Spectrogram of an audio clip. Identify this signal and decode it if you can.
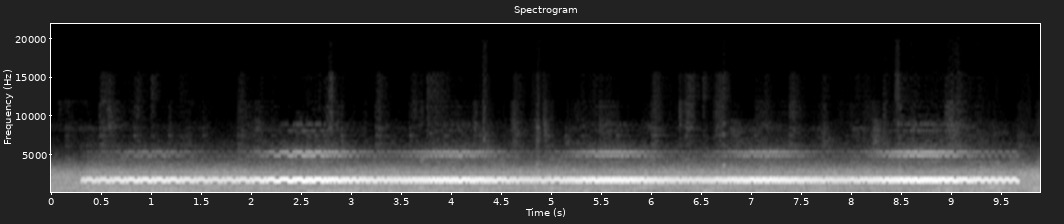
NAVTEX (SITOR-B), 100 baud, 170 Hz shift, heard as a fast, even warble, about 1700 Hz centre, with radio static, fading and the noise of a crowd indoors. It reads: ZCZC GL78 CONTAINER ADRIFT IN PSN 22-02N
